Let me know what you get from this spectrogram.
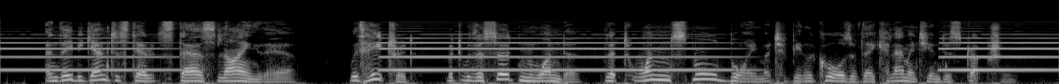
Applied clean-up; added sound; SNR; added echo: none; Wind instrument, woodwind instrument; 1 dB; none.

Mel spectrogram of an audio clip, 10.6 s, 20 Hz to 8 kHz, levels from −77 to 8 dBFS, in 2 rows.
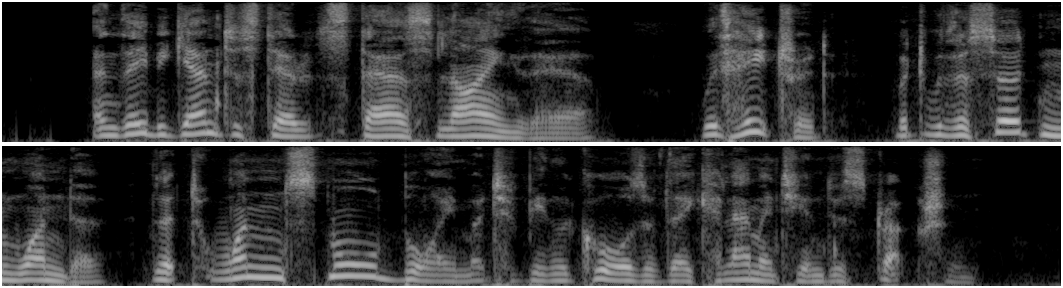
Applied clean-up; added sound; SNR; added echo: none; none; none; none.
